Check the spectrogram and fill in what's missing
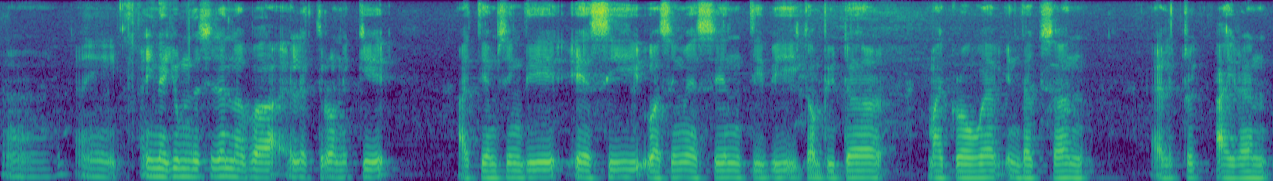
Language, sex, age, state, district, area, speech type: Manipuri, male, 45-60, Manipur, Tengnoupal, rural, spontaneous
